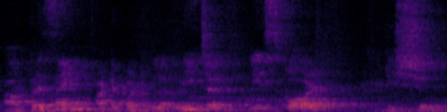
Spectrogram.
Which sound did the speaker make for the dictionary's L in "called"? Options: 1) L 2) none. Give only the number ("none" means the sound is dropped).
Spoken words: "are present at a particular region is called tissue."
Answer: 1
